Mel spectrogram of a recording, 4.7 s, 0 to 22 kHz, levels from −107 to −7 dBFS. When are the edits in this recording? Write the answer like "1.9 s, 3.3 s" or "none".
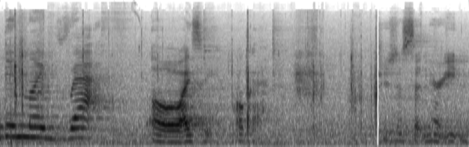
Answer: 3.8 s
